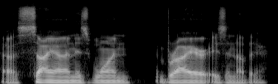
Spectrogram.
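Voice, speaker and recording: A man's voice: low voice, flat delivery, a little slow, vocal fry, a bit bright, no room sound, clean studio sound. A man streaming casual commentary on game lore, thinking aloud in a rambling way and often repeating himself. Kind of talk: casual live reaction commentary.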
